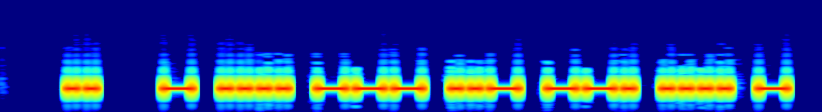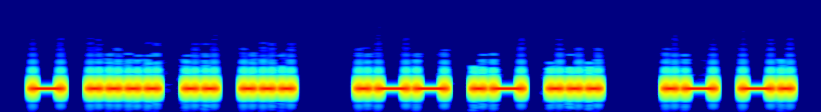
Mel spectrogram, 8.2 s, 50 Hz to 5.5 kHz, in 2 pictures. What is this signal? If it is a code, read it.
Morse code, heard as a keyed tone, about 25 wpm, 600 Hz. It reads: I THOUGHT THIS WAS AN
